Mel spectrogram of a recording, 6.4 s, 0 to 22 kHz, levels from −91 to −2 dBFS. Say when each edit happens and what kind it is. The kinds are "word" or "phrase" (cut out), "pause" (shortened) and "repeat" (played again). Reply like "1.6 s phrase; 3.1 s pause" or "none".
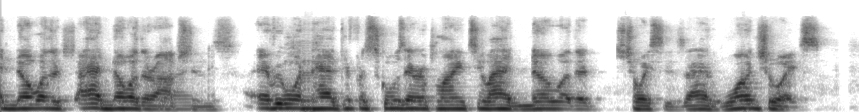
1.8 s pause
